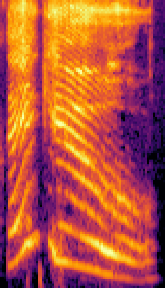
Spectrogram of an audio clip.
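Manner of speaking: high, drawn-out mock-polite thank you; awkward forced thanks. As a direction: squeak out thanks, not knowing how to respond. Awkward reply to being babied.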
